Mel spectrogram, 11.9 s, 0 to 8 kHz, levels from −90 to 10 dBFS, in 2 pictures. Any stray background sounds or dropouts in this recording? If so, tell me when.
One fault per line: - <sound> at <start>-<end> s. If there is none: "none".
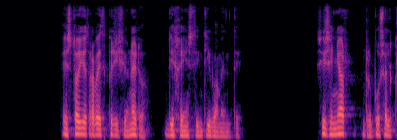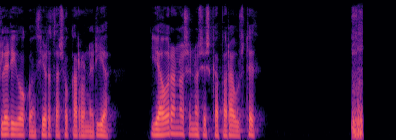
- laugh at 11.2-11.4 s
